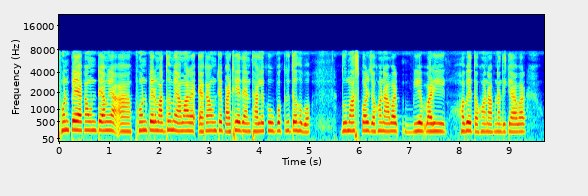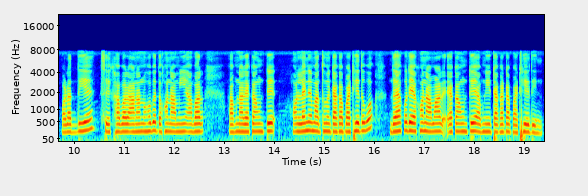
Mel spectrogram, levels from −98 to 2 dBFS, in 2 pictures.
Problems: none marked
